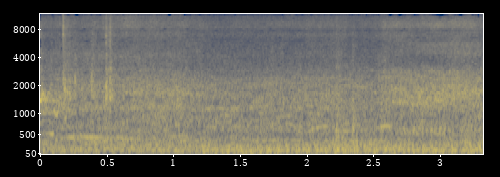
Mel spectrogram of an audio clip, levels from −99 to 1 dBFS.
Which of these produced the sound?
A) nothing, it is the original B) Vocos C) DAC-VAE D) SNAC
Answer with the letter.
C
